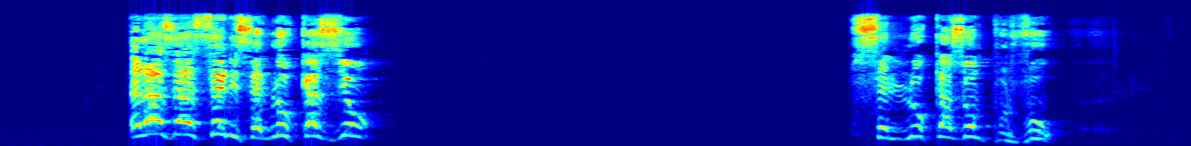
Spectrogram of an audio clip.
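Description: A man speaks with animation close to a microphone, in two short bursts.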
